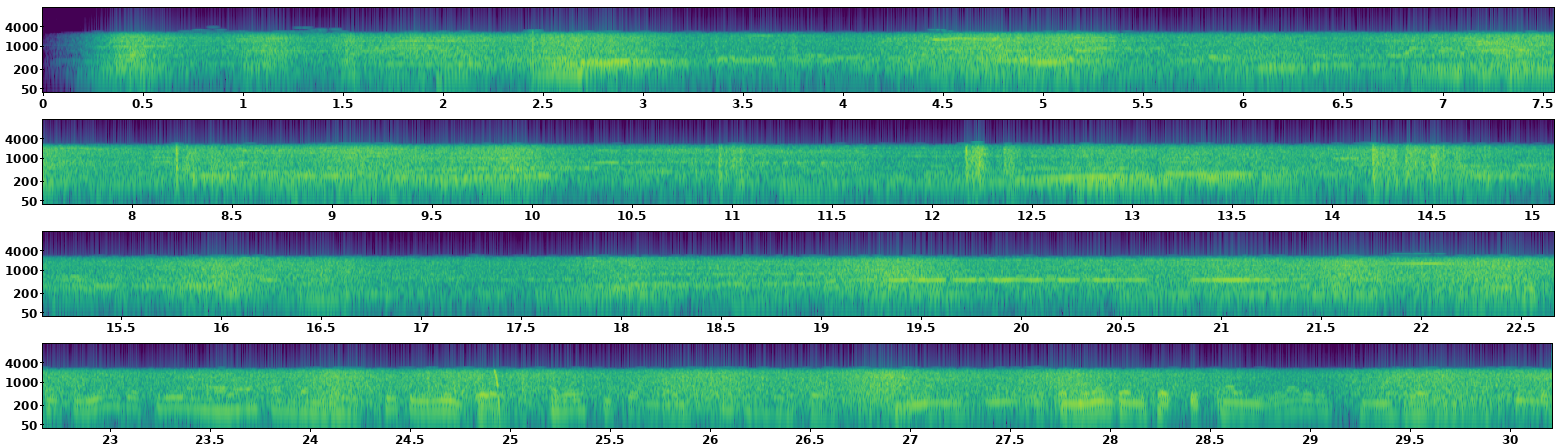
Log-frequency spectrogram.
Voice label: 6019.3kHz; ペルー; Radio Victoria

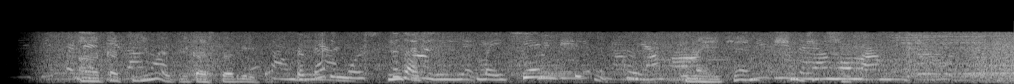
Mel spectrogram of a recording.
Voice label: 5915kHz Myanmar Radio

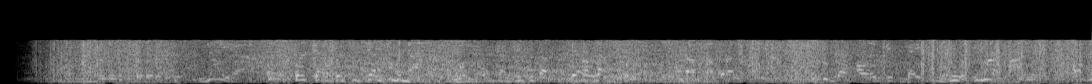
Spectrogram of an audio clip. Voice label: radio television malaysia, 5964.9k

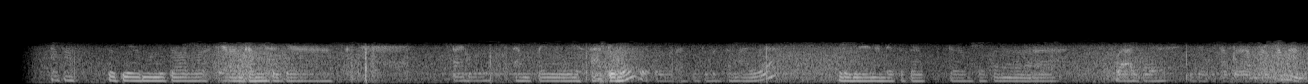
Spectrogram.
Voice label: 6125.5kHz; RRI-Nabire

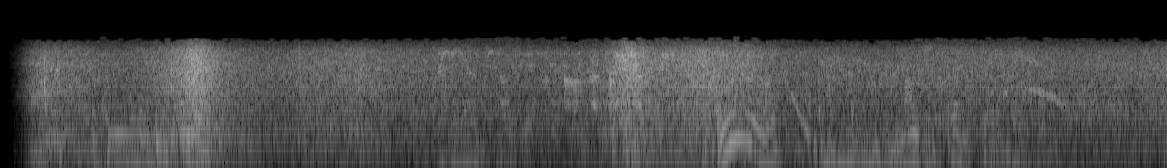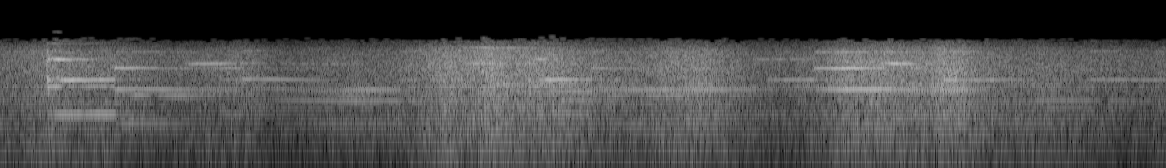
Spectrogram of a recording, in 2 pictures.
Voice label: 15140kHz Radio Sultanate of Oman

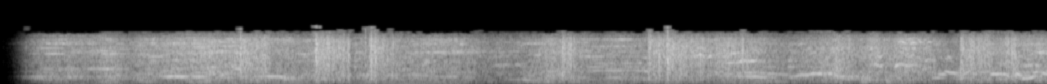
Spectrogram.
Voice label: 6090kHz; アンギラ島; Caribbean Beacon

